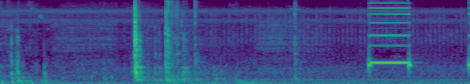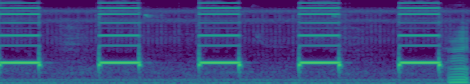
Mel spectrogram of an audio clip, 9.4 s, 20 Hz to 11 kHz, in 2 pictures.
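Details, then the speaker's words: LS MR232 HST tractor that will not start, key on with the shuttle in neutral and the engine off: six even, mid-pitched beeps about once a second, a parking brake warning that blocks starting. "right, parking brake's flashing, release parking brake. Parking brake has been released. Now it says engage parking brake."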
